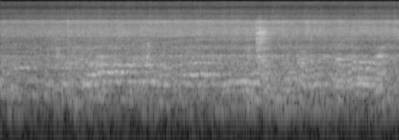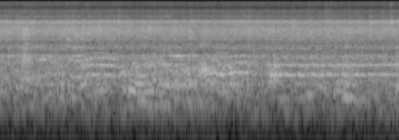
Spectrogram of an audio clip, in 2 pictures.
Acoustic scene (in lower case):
restaurant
